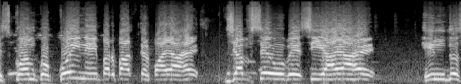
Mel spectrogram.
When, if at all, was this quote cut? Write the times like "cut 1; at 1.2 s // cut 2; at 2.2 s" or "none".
cut 1; at 2.1 s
